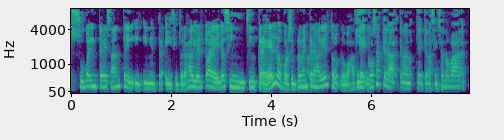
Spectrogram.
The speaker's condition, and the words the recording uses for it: Stuttering. Y usualmente cuando nos unimos creamos esta bomba atómica de tartamudez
